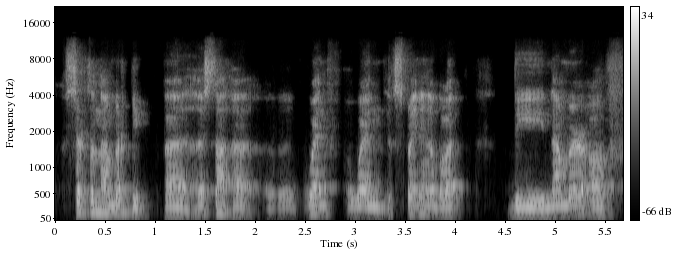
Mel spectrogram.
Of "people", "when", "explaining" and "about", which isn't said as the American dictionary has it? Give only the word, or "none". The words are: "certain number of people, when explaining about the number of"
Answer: people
